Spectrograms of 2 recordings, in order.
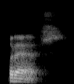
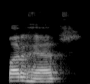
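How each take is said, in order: First: The h sound is silent. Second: The h sound is pronounced. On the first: The speaker calls it right. "it's perhaps. H is silent" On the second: The speaker calls it wrong. "this word is not perhaps"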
